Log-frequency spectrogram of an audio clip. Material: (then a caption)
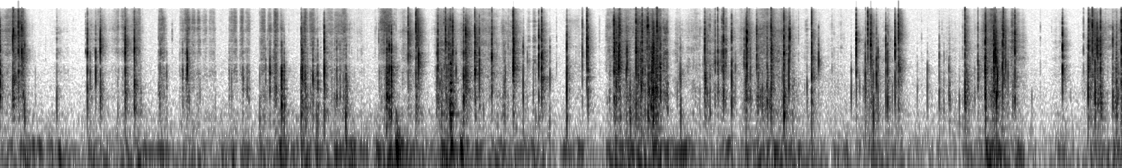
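Plastic. A small Ahlgrens Bilar candy bag of clear, printed plastic, filled with soft foam car sweets, is tapped with fingertips and crinkled and turned in the hands. The result is a continuous run of bright, crisp plastic crackles and taps with very little low end.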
